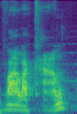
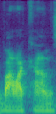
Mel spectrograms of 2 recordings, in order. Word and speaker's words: Valachan: it released it in Valachan. I accidentally say "Vala-chan" - again, the whole "Rick-ten"/"Rich-ten" thing, I called it "Vala-chan" long before I realized it was called "Vala-can," so apologies if I mispronounce that (constantly).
